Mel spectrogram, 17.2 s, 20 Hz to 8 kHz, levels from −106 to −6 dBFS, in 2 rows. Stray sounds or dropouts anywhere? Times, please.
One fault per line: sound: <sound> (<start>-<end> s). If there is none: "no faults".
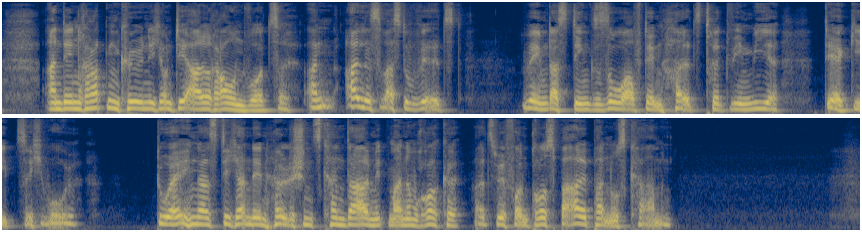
no faults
